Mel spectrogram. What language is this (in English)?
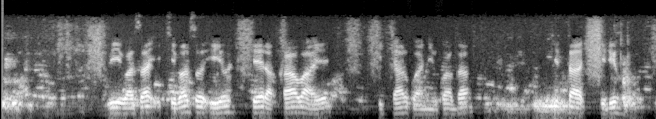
Kinyarwanda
